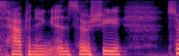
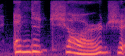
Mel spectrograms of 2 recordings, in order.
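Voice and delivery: put-on very proper, well-bred, old-money high yell; 7 semitones higher than usual. Voicing a character charging with a cavalry saber: very properly yelling. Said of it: "she just sort of very properly yells".

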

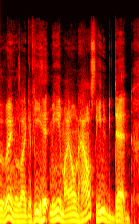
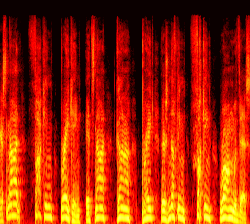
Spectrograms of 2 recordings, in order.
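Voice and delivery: high, enraged, furious screaming rant; 6 semitones higher than usual. Quoting a man smashing something with a hammer, retelling a scream. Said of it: "And like screaming".

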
